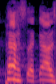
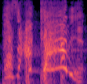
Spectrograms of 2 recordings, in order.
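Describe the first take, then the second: First: It is said in a plain, flat way. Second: It is said with strong excitement.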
